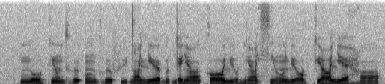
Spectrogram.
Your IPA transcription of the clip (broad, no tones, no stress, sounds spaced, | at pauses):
n o kʲ õ dʱ ɵ ʔ õ ɡʱ ɵ f y d ɑ̃ lʲ œ ɓ ɵ ɡ ɛ ɾʲ ɑ̃ k ɔ lʲ o ɡʲ ɑ̃ sʲ õ lʲ ɔ kʲ ɑ lʲ æ ɦ ɑ̃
